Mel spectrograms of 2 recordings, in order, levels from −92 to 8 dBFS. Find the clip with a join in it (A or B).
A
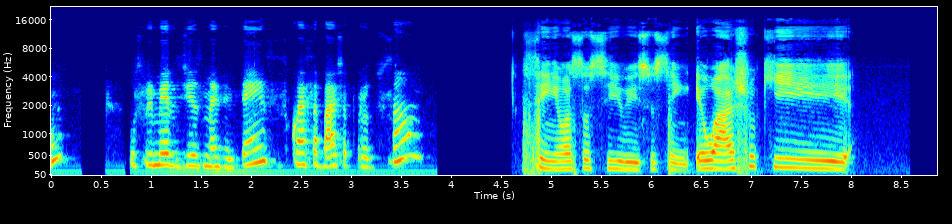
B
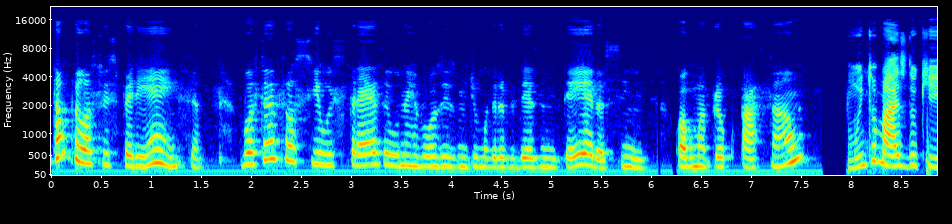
B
